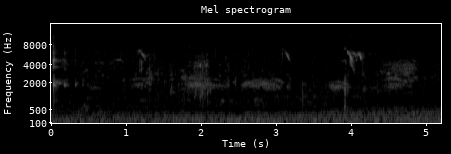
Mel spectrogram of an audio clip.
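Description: Faint birds calling in a reedy lakeshore marsh: scattered short, high chirps, a few a second at most, over a low steady rumble.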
